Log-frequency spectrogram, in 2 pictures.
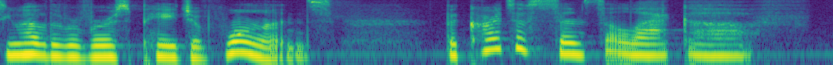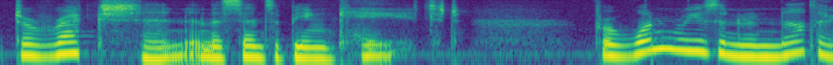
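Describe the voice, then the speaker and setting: A woman voicing a flirty, soothing kitsune fortune teller in an ASMR roleplay, speaking gently and coaxingly, at times in breathy whispers. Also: mid-range voice, no echo. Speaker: tarot reader.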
